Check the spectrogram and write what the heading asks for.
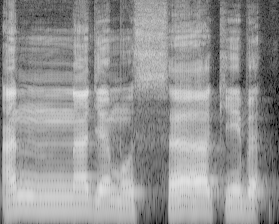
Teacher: Jadi ada lam tapi tidak terbunyikan. Enggak bilang al-najmu tapi langsung huruf nun. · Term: melebur lamnya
